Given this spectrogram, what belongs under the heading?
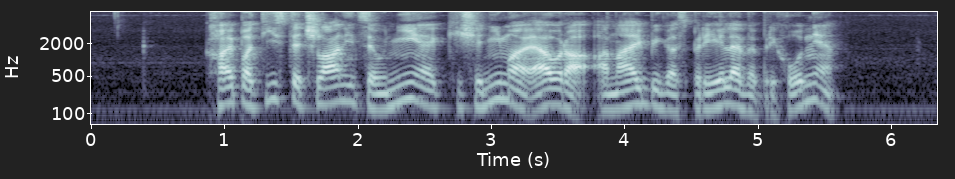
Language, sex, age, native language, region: Slovenian, male, 18-29, Slovenian, Drava region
